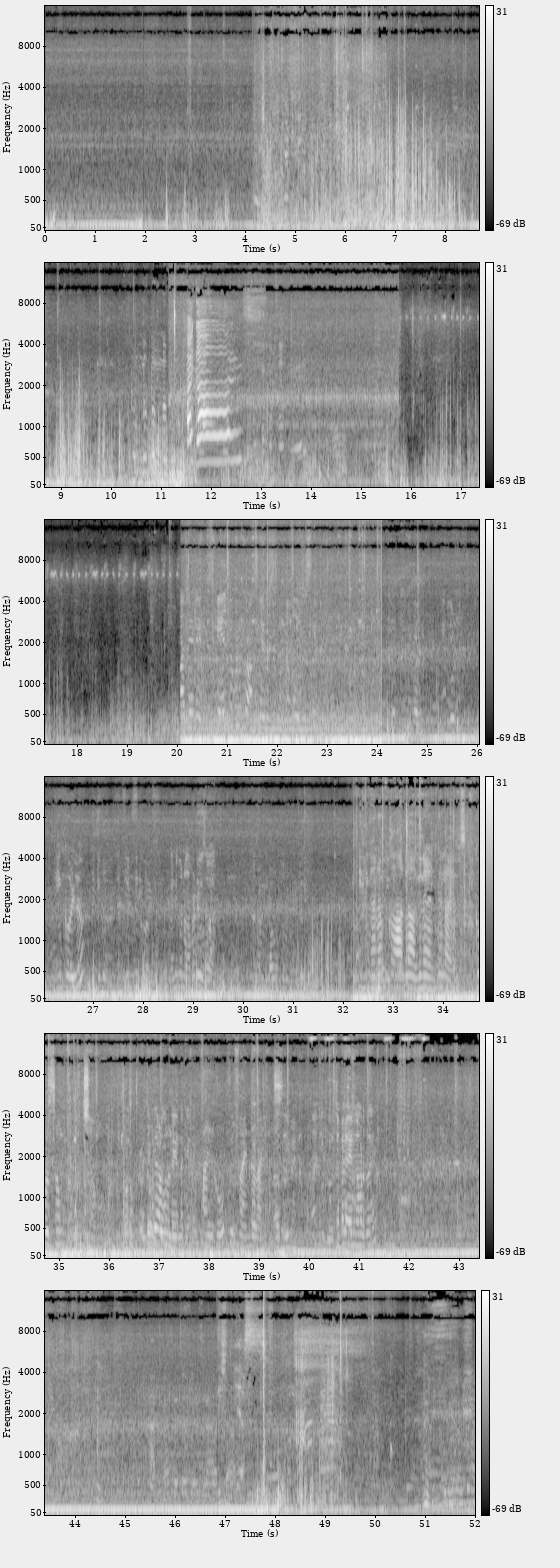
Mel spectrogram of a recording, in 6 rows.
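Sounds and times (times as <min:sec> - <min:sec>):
vehicle engine rumbling: 0:00.0 - 0:52.0
people talking: 0:04.2 - 0:06.5, 0:10.3 - 0:15.8, 0:20.1 - 0:23.2, 0:32.2 - 0:41.4, 0:45.4 - 0:52.0.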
